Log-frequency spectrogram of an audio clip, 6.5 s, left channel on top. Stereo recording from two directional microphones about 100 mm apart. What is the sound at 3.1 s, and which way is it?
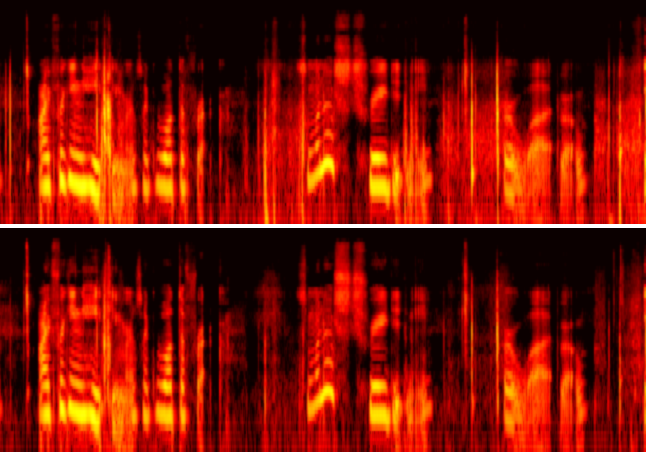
Speech, 50° right (ahead or behind).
